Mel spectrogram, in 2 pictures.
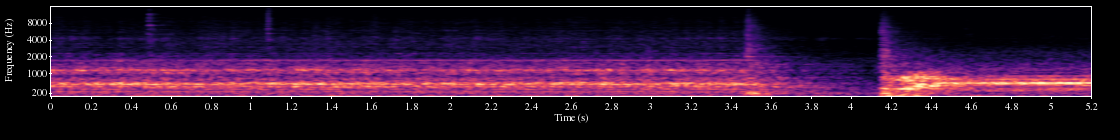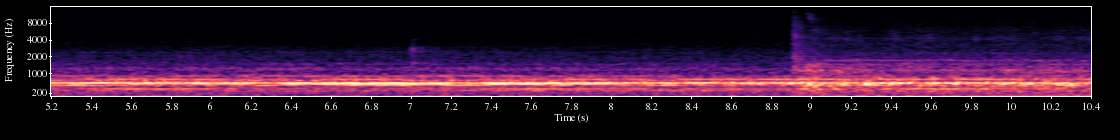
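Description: Steady hum of industrial laundry machines with several held tones. About three and a half seconds in it fades, a sharp knock follows, and a different, steadier hum with one strong tone takes over.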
